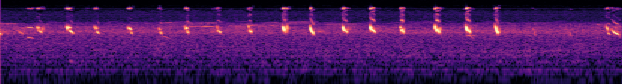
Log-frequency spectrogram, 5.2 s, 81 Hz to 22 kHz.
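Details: Osprey pair at the Hellgate nest, 26 April 2018, the male arriving with a fish to protect the female from an intruder: a rapid series of high, sharp whistled chirps, about four per second, steady against faint background hiss.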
